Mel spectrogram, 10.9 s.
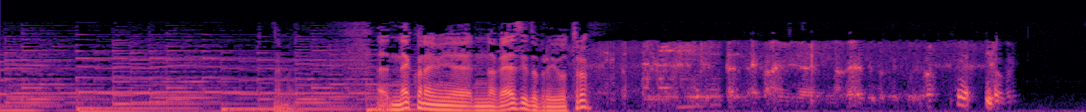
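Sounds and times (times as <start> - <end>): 
speech: 3.8 - 6.0
caller's radio playing through a telephone line: 5.6 - 10.2.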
